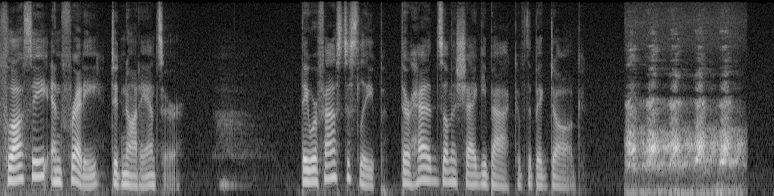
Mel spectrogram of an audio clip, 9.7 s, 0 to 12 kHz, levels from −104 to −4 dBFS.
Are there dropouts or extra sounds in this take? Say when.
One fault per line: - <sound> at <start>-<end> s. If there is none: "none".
- sigh at 2.6-3.5 s
- bark at 7.8-9.4 s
